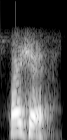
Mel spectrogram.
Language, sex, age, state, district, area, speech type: Kashmiri, male, 30-45, Jammu and Kashmir, Bandipora, rural, conversation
